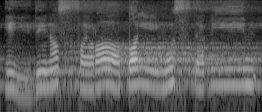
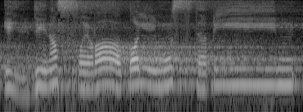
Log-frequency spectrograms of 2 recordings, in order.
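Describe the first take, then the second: The two takes are said the same way.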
